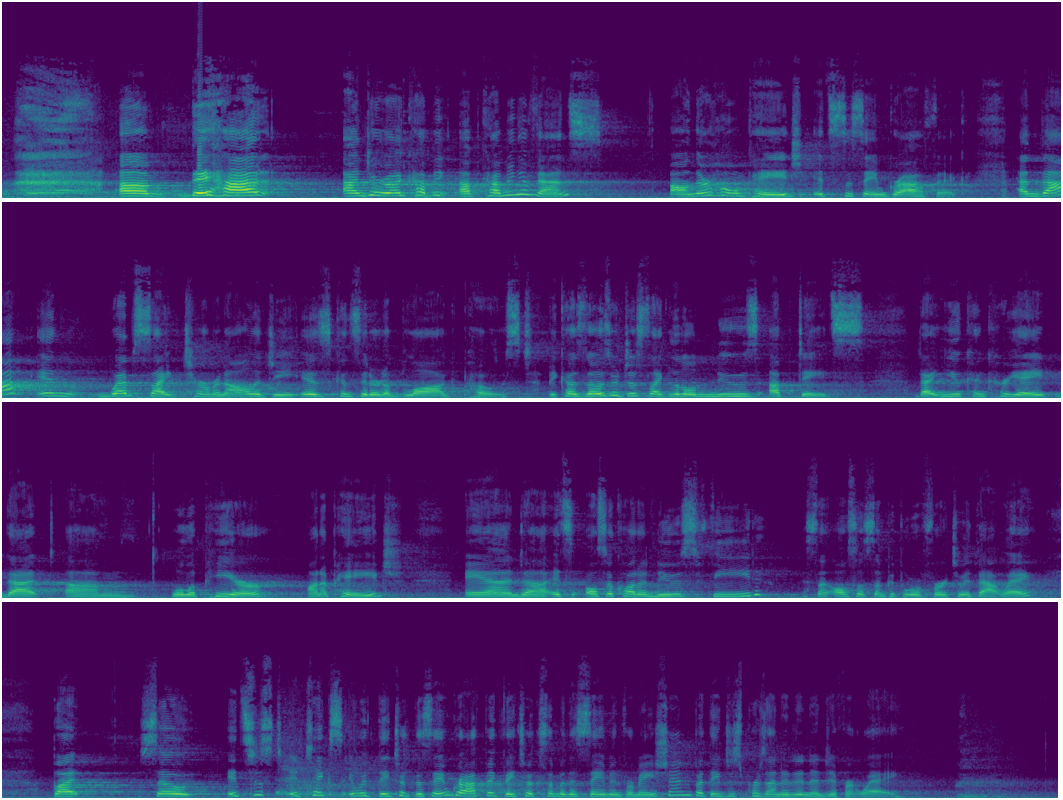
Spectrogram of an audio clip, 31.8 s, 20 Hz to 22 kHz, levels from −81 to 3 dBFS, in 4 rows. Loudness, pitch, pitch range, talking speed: -23 LUFS, 255 Hz, 220-290 Hz, 170 wpm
